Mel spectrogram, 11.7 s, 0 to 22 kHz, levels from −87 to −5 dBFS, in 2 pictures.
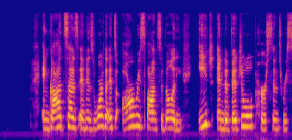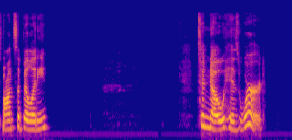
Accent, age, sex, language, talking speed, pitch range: American, 20-39, female, English, 90 wpm, 200-250 Hz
